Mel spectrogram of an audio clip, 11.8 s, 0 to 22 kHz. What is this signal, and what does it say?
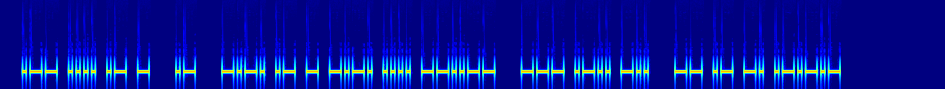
Morse code, heard as a keyed tone, about 25 wpm, 700 Hz. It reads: WHAT A CATCH, OLD MAN.
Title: Sentences from Top 1500 Words 25wpm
